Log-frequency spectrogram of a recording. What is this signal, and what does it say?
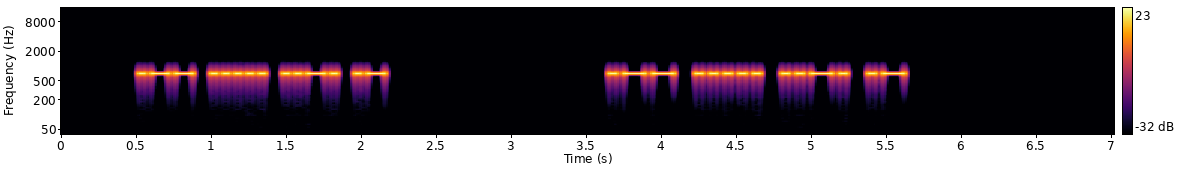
Morse code, heard as a keyed tone, about 32 wpm, 700 Hz. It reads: W5FA W5FA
